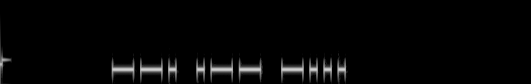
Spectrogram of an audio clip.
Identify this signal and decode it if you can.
Morse code, heard as a keyed tone, about 17 wpm, 700 Hz. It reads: GWB
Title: USA Call Sign Postfixes - 3 Letters 17wpm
